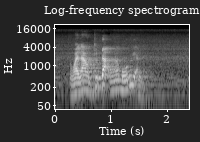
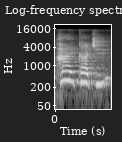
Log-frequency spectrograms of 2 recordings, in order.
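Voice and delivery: high, slow mocking singsong taunt; exaggerated imitation of a young challenger; mimicking kid commenter; 6 semitones higher, much slower than usual. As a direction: parody a cocky kid, dragging out the question. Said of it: "tôi nhìn avatar trẻ con".

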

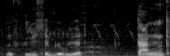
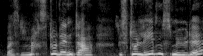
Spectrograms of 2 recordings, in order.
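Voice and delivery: high, loud, alarmed telling-off; alarmed scolding shout; 8 semitones higher, 10 dB louder than usual. A narrator's reading. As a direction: shout at him in shock. Sister scolds reckless brother.

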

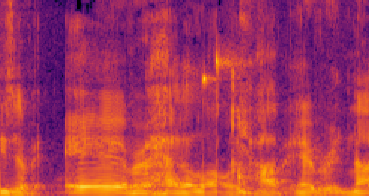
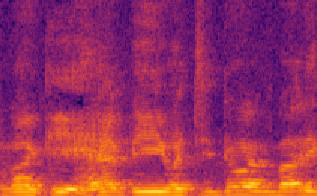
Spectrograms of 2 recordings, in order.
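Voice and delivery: high sing-song calling to a pet; pet talk; 6 semitones higher, 3 dB louder, slower than usual. Real, not acted. Owner calls his monkey Happy down in high pet talk. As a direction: coax the monkey down sweetly.

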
